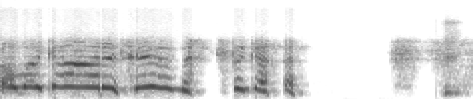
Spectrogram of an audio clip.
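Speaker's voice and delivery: very high, loud mock squeal of recognition, last words drawn out slowly; mock amazed cast. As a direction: squeal like starstruck fans. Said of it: "they all went".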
